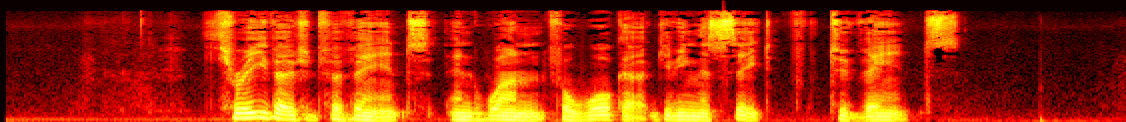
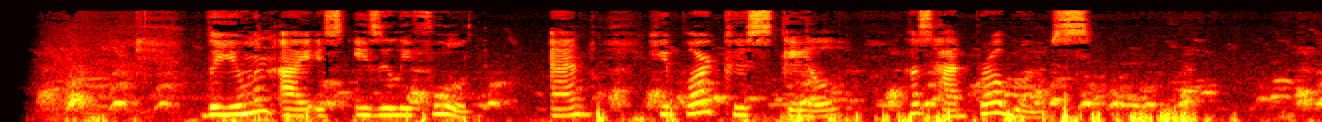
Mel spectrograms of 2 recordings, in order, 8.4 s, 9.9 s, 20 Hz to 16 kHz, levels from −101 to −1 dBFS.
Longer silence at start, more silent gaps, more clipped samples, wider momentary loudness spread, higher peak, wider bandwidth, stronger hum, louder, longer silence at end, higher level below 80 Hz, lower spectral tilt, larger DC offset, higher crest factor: first, 1.55 s vs 0.3 s; neither; neither; second, 10 LU vs 15 LU; first, 0 dBFS vs -6 dBFS; about the same, 11.5 kHz vs 11.5 kHz; neither; first, -16 LUFS vs -26 LUFS; first, 1.3 s vs 0 s; about the same, -38 dBFS vs -38 dBFS; about the same, -4.5 dB/octave vs -4.5 dB/octave; neither; about the same, 18 dB vs 20 dB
